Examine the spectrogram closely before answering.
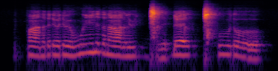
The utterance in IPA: p ã r ʏ ɾ ʏ w ĩ r ã l y ɡ͡ǀ ɪ ɗ ɛ l ǀʰ u ɾ ʊ

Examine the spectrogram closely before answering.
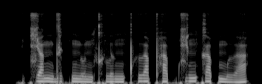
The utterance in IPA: t͡ɕ a˥˩ n d e˥˩ k̚ n u˨˩ n kʰ l ɯ˧ ŋ pʰ ɯ˥˩ a̯ pʰ a˦˥ p̚ t͡ɕ ɯ˥˩ ŋ k a˥˩ p̚ m ɯ˩˦ a̯

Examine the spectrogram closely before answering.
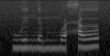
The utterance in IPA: w e ŋ ɛ mː o ħ ʌ

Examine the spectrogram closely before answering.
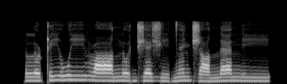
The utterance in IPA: l o˧ ʈ iː˥ w iː˥ β ɑː˧ n o˧ d͡ʒ ɛ˧ ʒ i˩ d̪ ɛ̃˥ d͡ʒ ɑ˩ n æ˥ n̪ iː˧

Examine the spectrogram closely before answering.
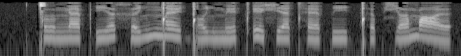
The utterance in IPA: ǀ ʊ ŋ æ pʼ i ə̯ x ə ʎ ŋ͡ǃ ɛ ɪ̯ ɡ͡ǃ ɔ ʎ m ɪ tʼ ɪ xʲ æ tʰ ɛ p i ǃʰ ə p ç ʌ m ɑ ə̯

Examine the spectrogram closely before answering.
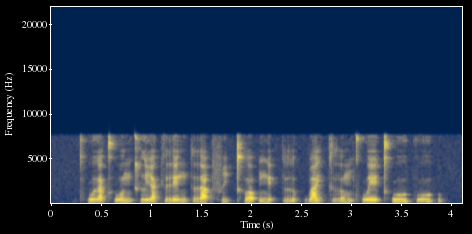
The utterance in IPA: kʰ w ɯ˨˩ a̯ kʰ w o˩˦ n kʰ l i˨˩ a̯ k r e˧ n p r a˨˩ ʔ f i˨˩ ʔ kʰ l ɔ˨˩ ʔ ŋ e˨˩ ʔ p r u˦˥ k̚ b a˨˩ j k r o˦˥ m kʰ w eː˥˩ kʰ w uː˥˩ k w u˥˩ ʔ

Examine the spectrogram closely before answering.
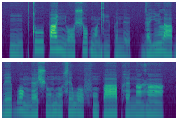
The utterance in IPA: ĩ˨ | t uː˦ p a˦ ɲ oː˨ ʃ o˦ ɡʷ ã˨ ɡ iː˨ p ɪ˨ n ɪ˨ | ɡ ɛ˨ j ĩ˦ l aː˨ b eː˦ b ɔ˦˨ ŋ ɛ˨˦ ʃ ũ˨˦ ɡʷ ũ˨ s ɪ˦ w o˦˨ f ũ˦˨ p aː˦ pʰ ɛ˨ n ã˨˦ ɣ ã˦˨

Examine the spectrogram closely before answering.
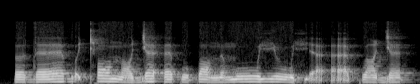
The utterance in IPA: ə˩ d ɛː˩˥ ɡʷ ɛ̰˧ cʰ ɔ˥ n ɒ˩ ɟ ɛ˥ ʔ ɛ˧ p u˩ p ɒ˥˩ n ə˧ m uː˥ vʲ uː˥˩ fʲ æ̰˥ ʔ æ̰˥˩ kʷ ɑ˥ ɟ ɛ˥

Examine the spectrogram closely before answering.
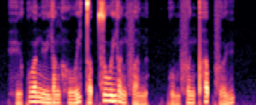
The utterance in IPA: h yː˨˩ kʷ œː˥ n̪ yː˧ j ɐ˧ ŋ h uː˨˥ j t̪ ɐ˨ p̚ t͡s uː˥ j ɵ˨˧ n f ɐ˨˩ n | kʷ ɐ˨˩ m f ɵ˧ n pʰ ɐ˥ p̚ f ɵ˨˥ ɥ

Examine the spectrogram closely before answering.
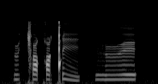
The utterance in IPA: ʉ ǀ u q o ǃ i | ɦ ʉ e̯

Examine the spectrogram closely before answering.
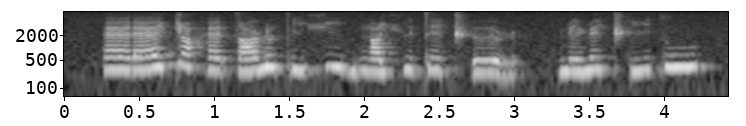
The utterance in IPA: æ ɾ æ ɟ ɑ h æ t ɑ ɳ ɯ t i ç i b ŋ ɑ ç y t e t͡ʃʼ ø ɳ | ɳ i ɳ e t͡ʃʼ i t u

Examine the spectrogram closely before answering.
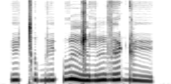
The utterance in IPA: y ǀ ɯ b y ʔ u ŋ͡ǁ i n z ɯ ɖ y

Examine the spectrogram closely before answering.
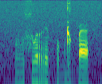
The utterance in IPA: v ʊ sʷ ʌ r ɪ u̯ k͡p ʊ b ɖ ʊ k͡p æ

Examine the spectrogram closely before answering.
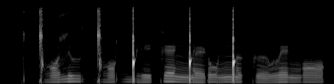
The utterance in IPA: ɡ͡ǀ ɔ˨˩˦ z ɯ˥˧ ɡ͡ǀ ɔ˨˩˦ ɡ͡ǃ e˨˩˦ k ɛ˥˧ ŋ͡ǃ ɛ˨˩˦ ɽ o˨˩˦ ŋ͡ǃ ə˥˧ k ə˨˩˦ β ɛ˥˧ ŋ ɔ˥˧

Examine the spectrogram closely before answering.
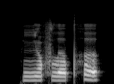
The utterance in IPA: ɲ ɐ̃ f l ɐ pʰ ɐ

